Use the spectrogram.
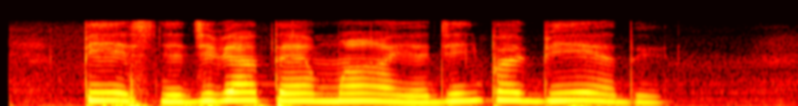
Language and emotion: Russian, positive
